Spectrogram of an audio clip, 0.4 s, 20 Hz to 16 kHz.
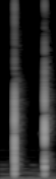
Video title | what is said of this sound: Is the Samsung A41 worth it in 2026?! (Samsung A41 review) | if I tap this see it feels really really Hollow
